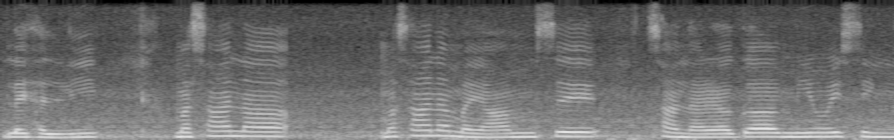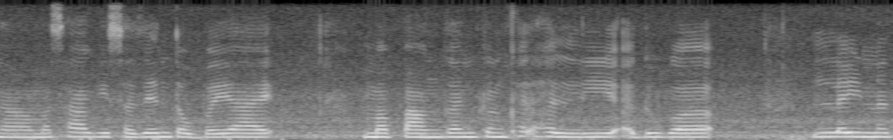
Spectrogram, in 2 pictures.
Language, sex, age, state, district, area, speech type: Manipuri, female, 18-30, Manipur, Senapati, rural, spontaneous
